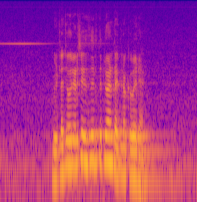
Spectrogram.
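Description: A young man speaks calmly into a microphone, heard through a loudspeaker.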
